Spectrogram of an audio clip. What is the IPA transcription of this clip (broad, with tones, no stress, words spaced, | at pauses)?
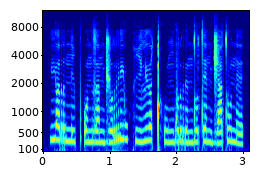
jɐ˦rni˨pʼo˨ nzɐ˨nd͡ʒo˨r ju˦ki˨lʲɵ˦ɐ̯ǃʰu˨ ŋɡo˦rɨ˨ndo˦te˦ nd͡ʒa˨˦tu˦ne˨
